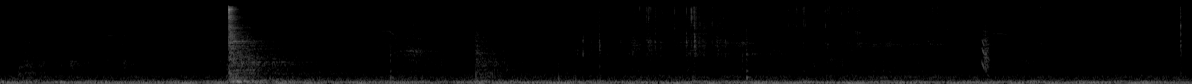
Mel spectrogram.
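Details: Low indoor rumble with one sharp tap and a few faint rustles and clicks, with no clear animal voice.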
